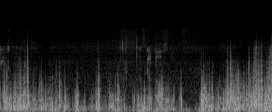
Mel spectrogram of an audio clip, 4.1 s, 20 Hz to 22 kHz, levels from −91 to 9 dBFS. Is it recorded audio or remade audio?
remade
